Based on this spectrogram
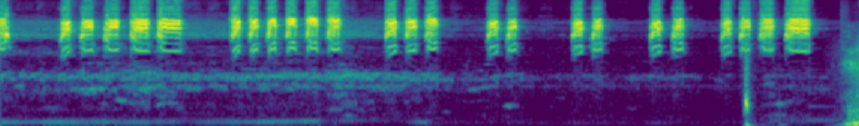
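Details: Cinereous tit chick begging, calling its parent; used as training audio to provoke other caged birds into singing. Rapid bursts of harsh, high, buzzy chatter in quick runs separated by short pauses, over a low background hum and faint music.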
